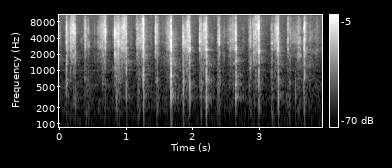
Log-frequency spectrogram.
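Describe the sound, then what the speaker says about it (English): Playing cards from a solo pirate board game being shuffled up close, a steady train of soft, evenly spaced riffle snaps lasting several seconds, quiet and alone. "We shuffle those cards back up again"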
